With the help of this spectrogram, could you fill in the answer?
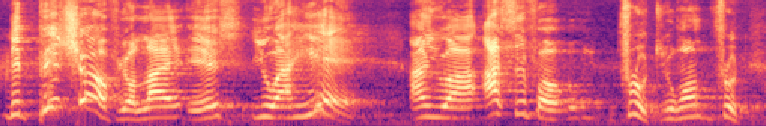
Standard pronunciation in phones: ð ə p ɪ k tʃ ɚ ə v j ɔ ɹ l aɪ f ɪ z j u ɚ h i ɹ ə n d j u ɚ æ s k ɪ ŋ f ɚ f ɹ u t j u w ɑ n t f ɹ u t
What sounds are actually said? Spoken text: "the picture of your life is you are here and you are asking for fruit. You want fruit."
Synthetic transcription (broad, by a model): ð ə p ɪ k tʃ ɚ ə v j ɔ l aɪ f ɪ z j u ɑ h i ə n j u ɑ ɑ s ɪ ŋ f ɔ f ɹ u t j u w ɑ n t f ɹ u t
